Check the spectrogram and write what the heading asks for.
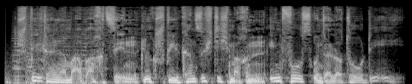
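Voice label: German, male, fast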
